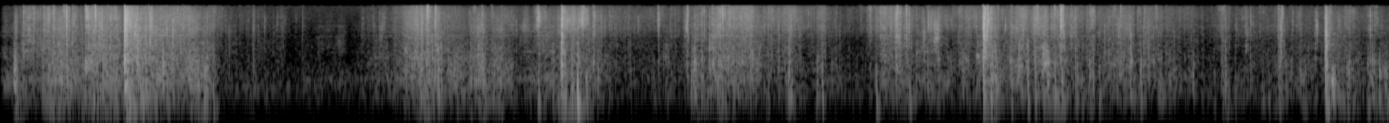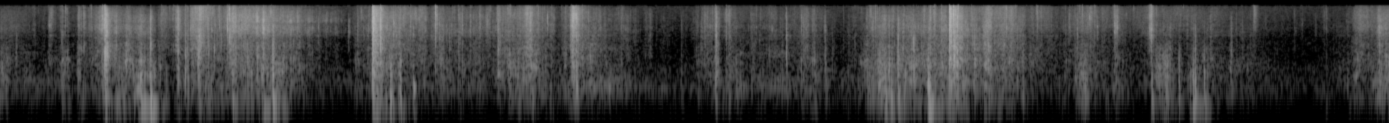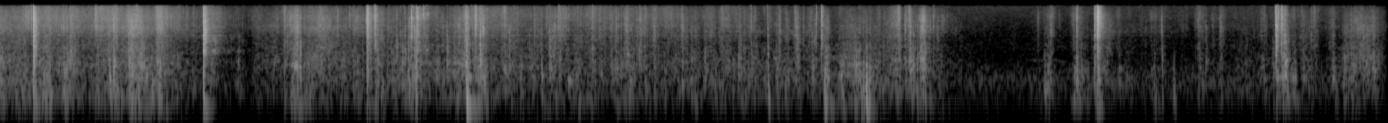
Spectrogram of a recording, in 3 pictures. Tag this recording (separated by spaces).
tree Ext wood-branch snap break field-recording foley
